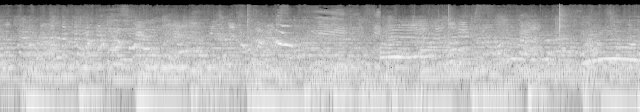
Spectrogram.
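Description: Lively children's chatter and excited exclamations over background music with a steady bass beat.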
